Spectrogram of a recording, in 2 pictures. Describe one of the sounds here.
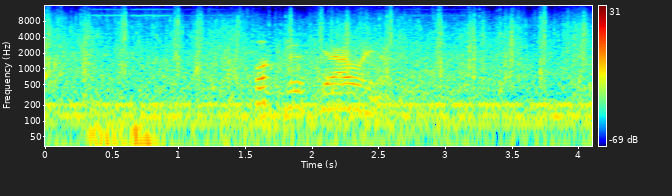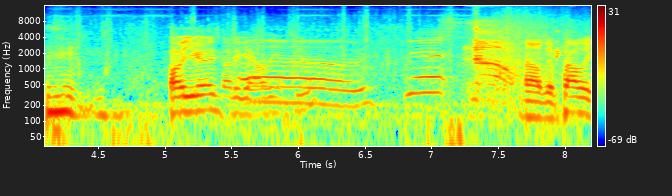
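Water splashes gently as a swimmer moves through it.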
